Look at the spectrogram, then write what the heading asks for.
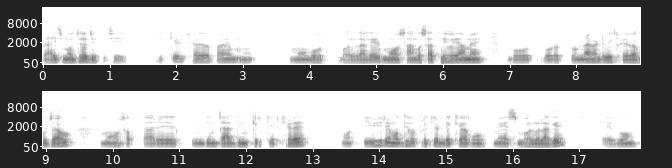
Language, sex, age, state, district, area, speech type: Odia, male, 30-45, Odisha, Kandhamal, rural, spontaneous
